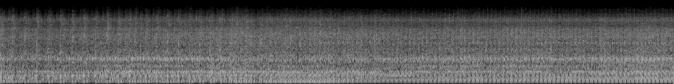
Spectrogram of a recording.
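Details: Old Webb cylinder mower with Briggs and Stratton engine, started cold on about three-quarters choke: pitch steps up twice as choke and throttle are changed, then holds a steady, even beat, running normally.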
